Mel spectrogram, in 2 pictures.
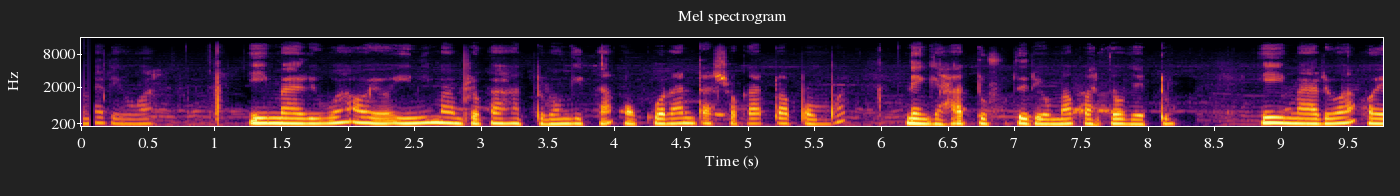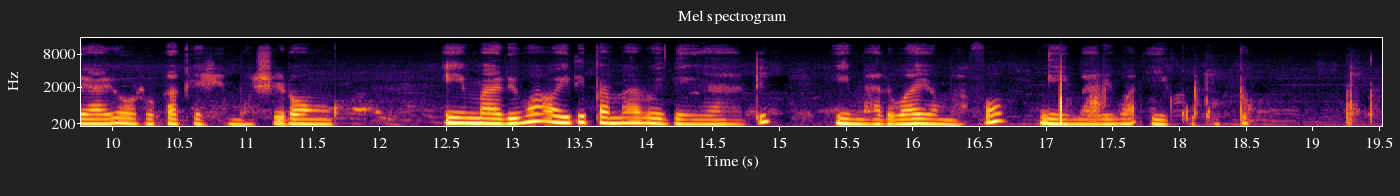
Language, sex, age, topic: Oshiwambo, female, 18-24, finance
